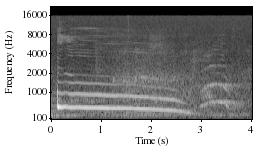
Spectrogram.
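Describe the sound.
A person imitates a wolf howl: one long, steady, drawn-out note that sags downward at the end, followed by a shorter wavering howl that rises and falls.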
